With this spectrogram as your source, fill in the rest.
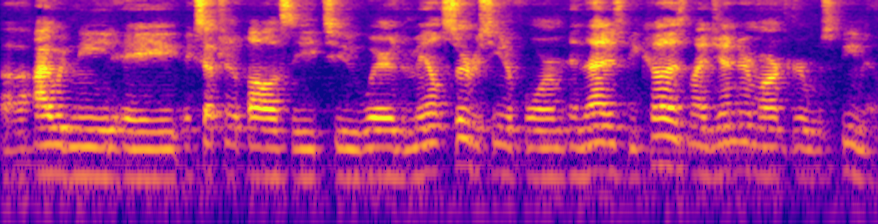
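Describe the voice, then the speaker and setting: A man with an American accent speaks at a fairly quick pace in a monotone, flat intonation at medium pitch, with hardly any pauses and audible room echo. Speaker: air force veteran. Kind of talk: interview. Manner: hesitant.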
